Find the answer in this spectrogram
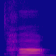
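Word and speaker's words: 他: So like he, she, it all of them is pronounced are pronounced as ta.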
